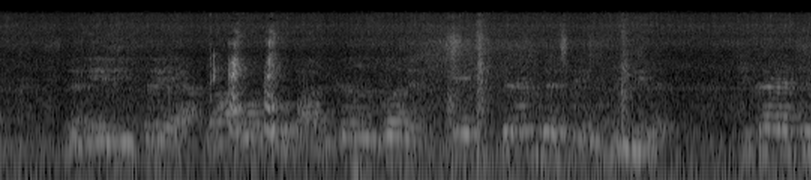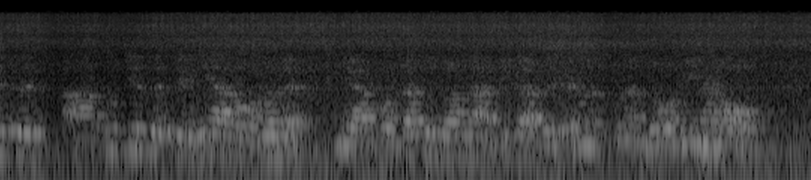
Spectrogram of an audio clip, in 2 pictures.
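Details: Pet cat described as talking to her imaginary friend: soft, quiet, murmuring trills and short meow-like syllables strung together in chattering phrases, with a few faint clicks early on, indoors.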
